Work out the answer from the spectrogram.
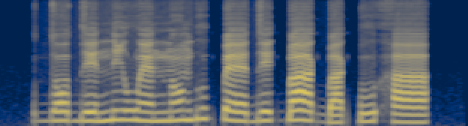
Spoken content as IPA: d ɔ˨ d e˨ n i˧ w ɛ̃˨ n ɔ̃˨˦ ɡ u˦ k͡p ɛ˧ d e˦ ɡ͡b a˦˨ ɡ͡b a˨ k͡p u˨˦ h a˧

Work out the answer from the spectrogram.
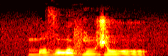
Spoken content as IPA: m ə ðˤ o v õ ʒ ɔ̃

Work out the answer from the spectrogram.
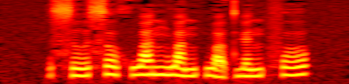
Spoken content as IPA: s ɹ̩˧˥ s ɤ˥˩ x w a˥ n w a˧˥ n p w ä̰˨˩ t̪ ɥ ɛ˧˥ n f ɤ˧˥

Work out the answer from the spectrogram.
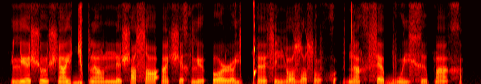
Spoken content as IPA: lʲ ɛ ʃ ø ʃ ã j ɟ ə p l ɛ̃ lˠ n ɪ ʃ ə sˤ ɛ ʔ ã ʃ ɛ x lʲ ə ʔ ɤ ɭ ə j ǃ ɛ̃ s ə ɲ ø zˤ ø sˤ u x | d ã x s ɛ b u j x ɪ p ã x

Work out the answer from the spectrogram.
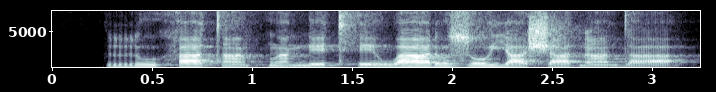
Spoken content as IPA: r u˦ h a˦ t ã˨ kʷ ã˨ ŋ e˨ tʰ e˨ w aː˦ ɾ ʊ˦ z o˦ j a˨ ʃ a˨ ɗ ã˨ d a˨

